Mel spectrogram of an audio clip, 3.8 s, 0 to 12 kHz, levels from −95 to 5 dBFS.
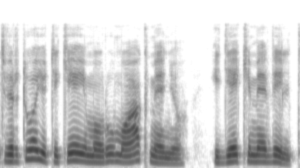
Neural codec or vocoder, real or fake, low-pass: none; real; 7.2 kHz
